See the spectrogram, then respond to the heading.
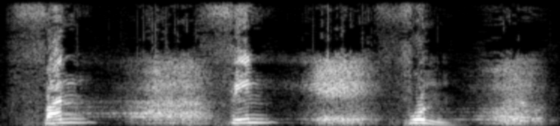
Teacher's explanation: اوپر کے سامنے والے دونوں دانتوں کے جو کنارہ ہے وہ نچلے ہونٹ کے تر حصے سے لگے تو فا ادا ہوتا ہے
